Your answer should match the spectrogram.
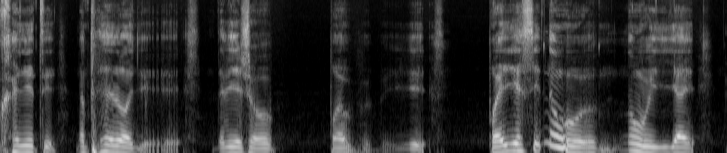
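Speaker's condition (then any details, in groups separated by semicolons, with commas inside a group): Cerebral palsy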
